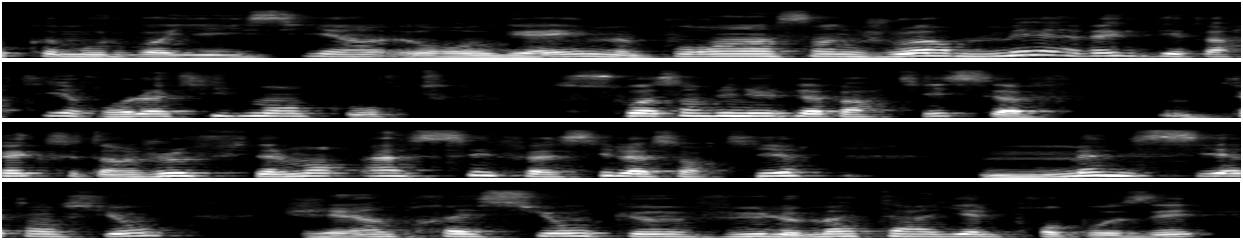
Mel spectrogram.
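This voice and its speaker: A man's voice: fairly high pitch, warm tone. Man rambling through a board game review. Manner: rambling, full of fillers and restarts. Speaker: board game channel host. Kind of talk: casual video review narration. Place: home in Japan.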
